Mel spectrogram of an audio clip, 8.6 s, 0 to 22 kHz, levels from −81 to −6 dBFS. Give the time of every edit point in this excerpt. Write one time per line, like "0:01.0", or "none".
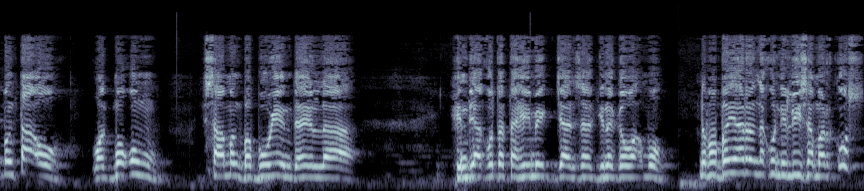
0:06.8

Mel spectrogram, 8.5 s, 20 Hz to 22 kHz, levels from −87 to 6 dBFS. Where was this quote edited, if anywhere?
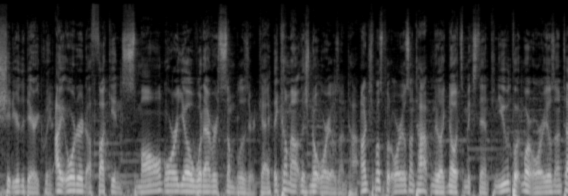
0:00.8
0:02.4
0:04.1
0:05.4
0:07.6

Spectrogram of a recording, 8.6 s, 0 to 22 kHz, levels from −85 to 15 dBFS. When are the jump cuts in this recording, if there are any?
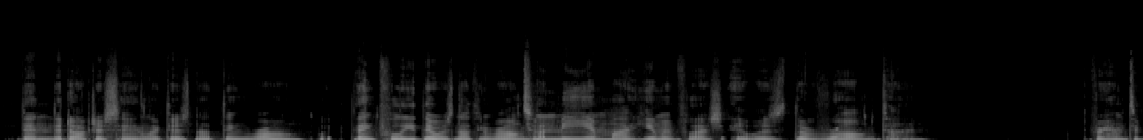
0:04.0

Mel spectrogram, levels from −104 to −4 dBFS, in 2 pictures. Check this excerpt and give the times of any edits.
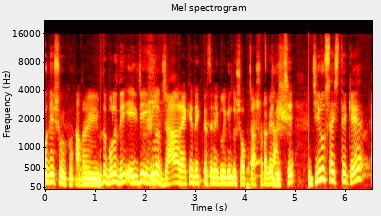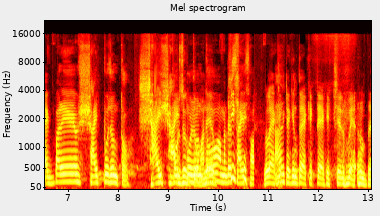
0:01.1
0:05.3
0:10.7

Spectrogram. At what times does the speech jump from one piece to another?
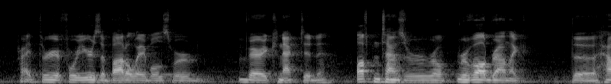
0:03.3

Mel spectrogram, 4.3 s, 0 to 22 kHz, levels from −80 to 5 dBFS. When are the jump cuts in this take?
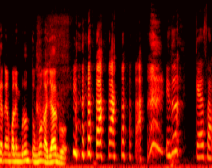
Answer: none

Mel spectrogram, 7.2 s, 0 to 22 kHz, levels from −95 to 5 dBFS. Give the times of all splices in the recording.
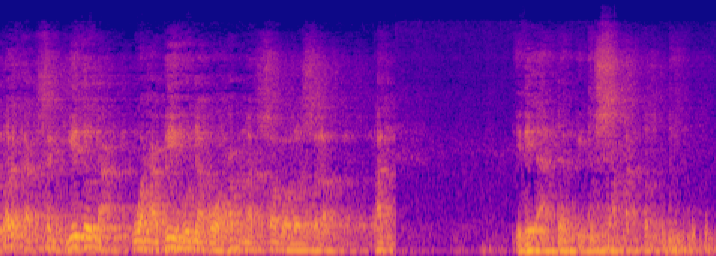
0:04.0

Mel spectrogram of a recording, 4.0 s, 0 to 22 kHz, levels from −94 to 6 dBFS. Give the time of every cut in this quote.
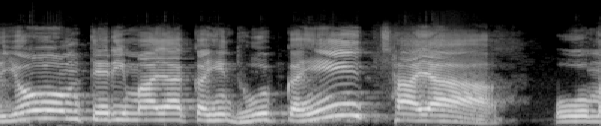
none

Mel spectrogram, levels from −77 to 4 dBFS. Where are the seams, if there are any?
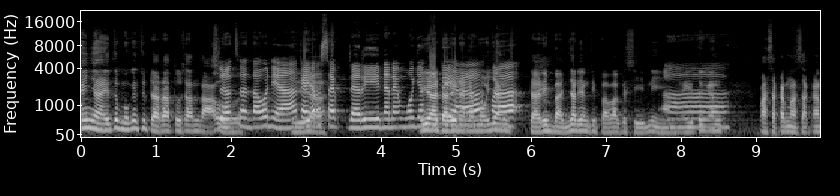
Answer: none

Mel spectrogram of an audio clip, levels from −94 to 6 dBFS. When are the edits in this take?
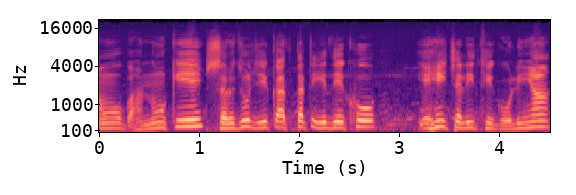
0:01.1

